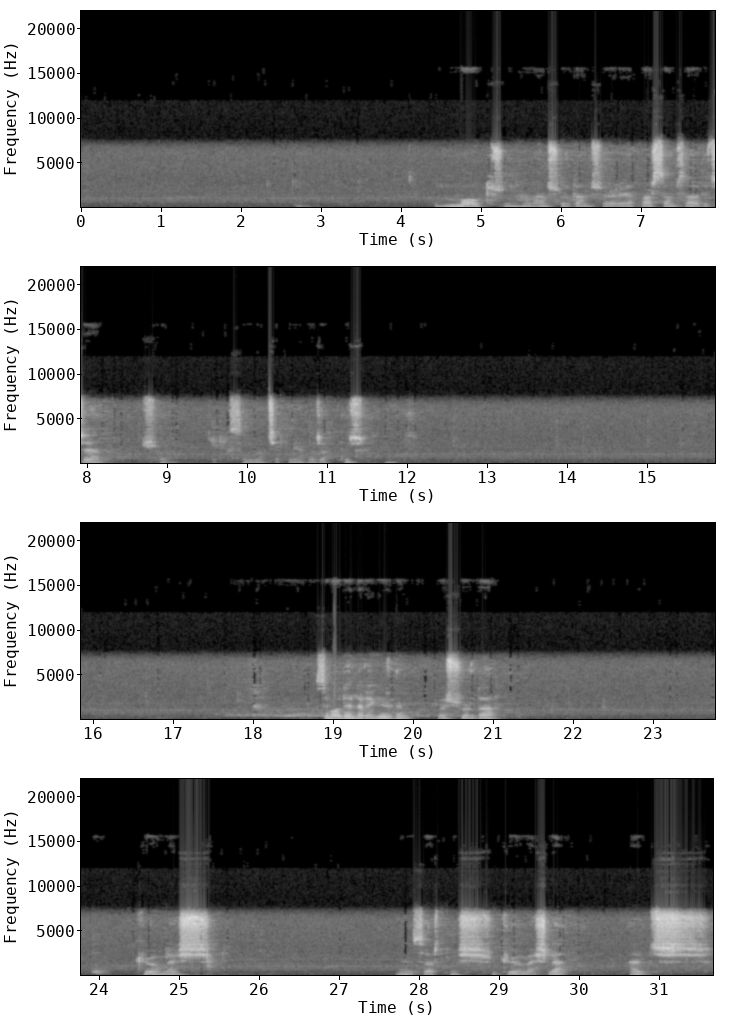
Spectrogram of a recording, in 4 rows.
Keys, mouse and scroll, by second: 0.2-3.3 drag, 6.6-8.7 drag, 8.7-10.0 drag, 10.0 click, 10.8-13.1 drag, 13.1 click, 14.2 click, 15.5-17.5 drag, 17.5-19.4 drag, 20.2-20.6 scroll up 1, 21.3-21.7 scroll down 1, 24.0-25.4 drag, 25.4 ctrl+z, 26.2 space, 28.4 click, 28.4 space.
